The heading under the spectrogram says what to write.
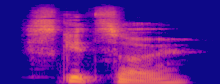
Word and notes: schizo: Australian English

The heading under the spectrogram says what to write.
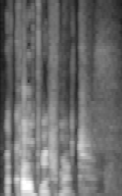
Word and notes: accomplishment: American English

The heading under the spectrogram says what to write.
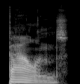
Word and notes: bounds: American English

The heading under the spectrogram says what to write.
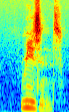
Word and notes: reasons: American English

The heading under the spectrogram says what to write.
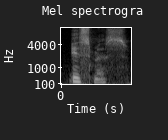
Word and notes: isthmus: American English

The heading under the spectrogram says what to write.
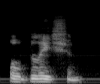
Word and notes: oblation: American English

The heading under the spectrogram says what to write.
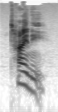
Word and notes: tiny: American English

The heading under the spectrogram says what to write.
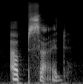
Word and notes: upside: American English

